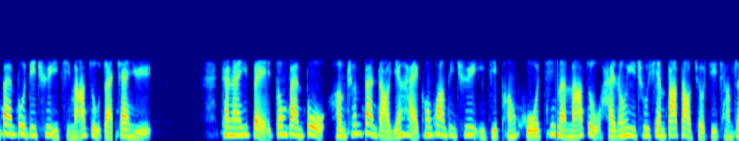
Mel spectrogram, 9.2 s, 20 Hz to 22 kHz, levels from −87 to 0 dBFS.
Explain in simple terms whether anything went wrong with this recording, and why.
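The speech has three short holes of packet loss filled with silence: from 1.40 to 1.44 s, 3.32 to 3.34 s, and 6.94 to 6.96 s. Each gap is 20 or 40 ms, which fits lost 20 ms packets. Unlike a smoothed-over loss, these are dead silence with hard edges. The narrow telephone-line sound is normal.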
